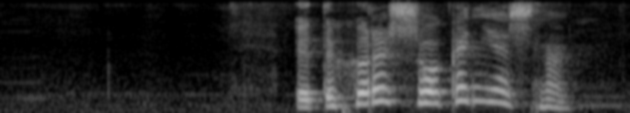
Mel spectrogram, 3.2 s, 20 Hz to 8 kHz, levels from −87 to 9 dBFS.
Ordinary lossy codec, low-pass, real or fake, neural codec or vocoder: Opus, 64 kbps; 7.2 kHz; real; none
